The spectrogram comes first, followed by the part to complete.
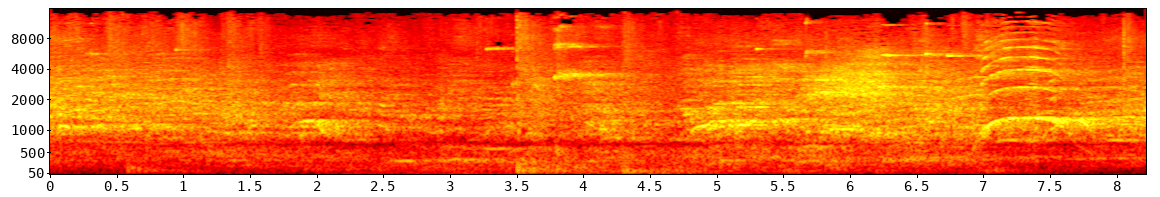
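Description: Indoor volleyball rally: hits on the ball and short squeaks of court shoes on the gym floor, over players and spectators calling out in the echoing hall.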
